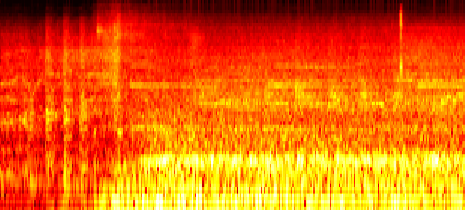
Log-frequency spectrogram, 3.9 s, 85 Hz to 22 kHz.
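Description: A 2004 Chevrolet Express 3500 cargo van engine cranks briefly and catches, then settles into a steady, loud low idle rumble close by, with no talking.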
